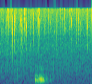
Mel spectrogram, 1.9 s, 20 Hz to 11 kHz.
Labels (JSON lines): {"label": "biophony, growl", "recorder": "SoundTrap 600 or HydroMoth"}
